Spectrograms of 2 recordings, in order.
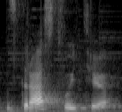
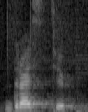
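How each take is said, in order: First: Every syllable of the greeting is pronounced in full. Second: The greeting is clipped, with syllables reduced.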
